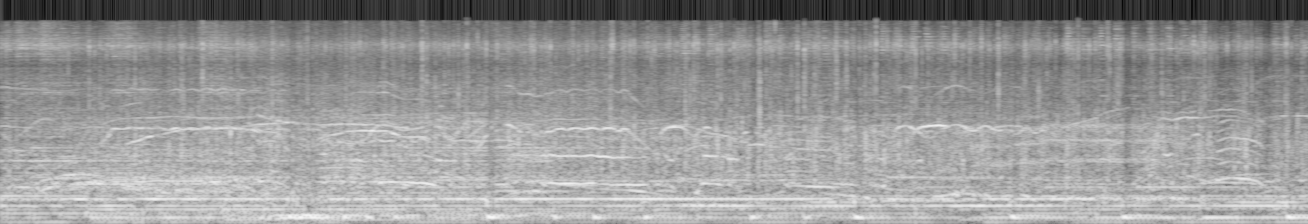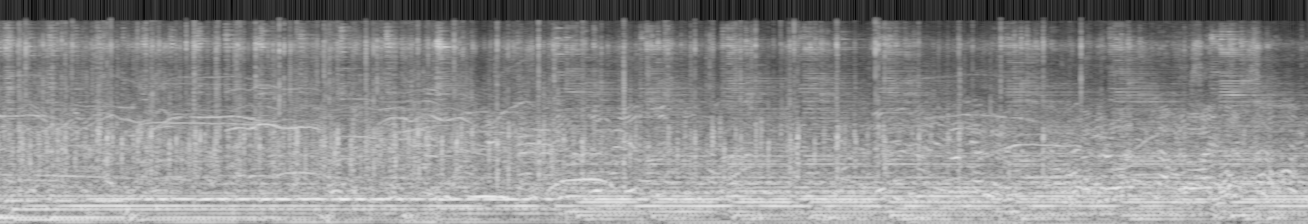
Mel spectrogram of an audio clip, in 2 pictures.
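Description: Live rock band with acoustic and electric guitars holding sustained chords while the audience cheers and shouts; the held chords change about fourteen seconds in.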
